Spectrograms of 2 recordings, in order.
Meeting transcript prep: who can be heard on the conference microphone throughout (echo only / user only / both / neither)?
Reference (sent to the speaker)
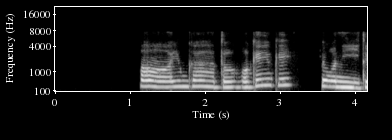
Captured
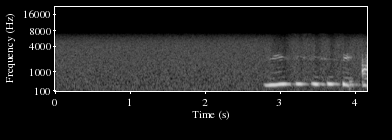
user only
